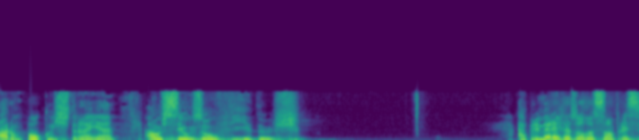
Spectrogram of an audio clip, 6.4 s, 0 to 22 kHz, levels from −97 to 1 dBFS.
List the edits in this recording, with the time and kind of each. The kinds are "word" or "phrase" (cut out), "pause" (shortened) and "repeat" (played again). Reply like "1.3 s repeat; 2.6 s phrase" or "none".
none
